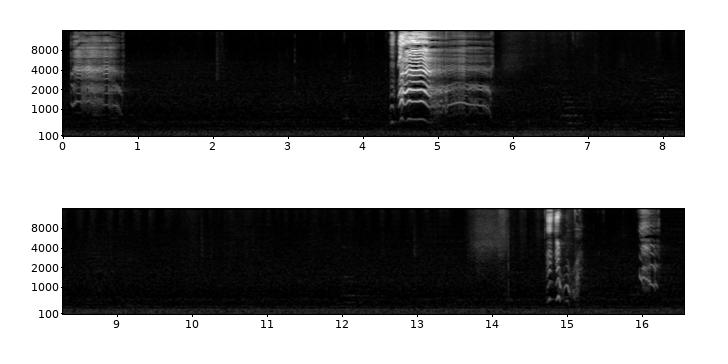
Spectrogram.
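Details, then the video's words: Baby goat bleating: a loud, harsh, quavering cry of about a second in the middle, with shorter faint cries at the start and near the end, and a low constant hum between them. "Baby goat making the cutest noise."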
